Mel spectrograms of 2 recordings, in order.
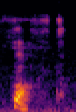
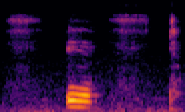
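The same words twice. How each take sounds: First: Said in the usual way. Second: "S-I-S-T" as separate letter sounds, s, short i, s, t; teacher segmenting "S-I-S-T" with gaps between the sounds; sounded out. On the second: Shown as a demonstration. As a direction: sound out "S-I-S-T" slowly, one sound at a time. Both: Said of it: "Now let's do sist".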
